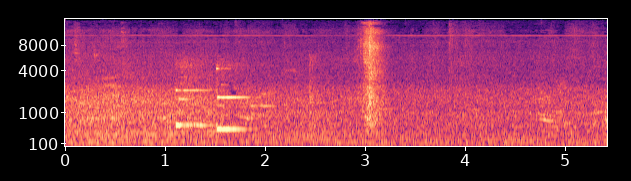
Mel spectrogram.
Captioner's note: doors chime and click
